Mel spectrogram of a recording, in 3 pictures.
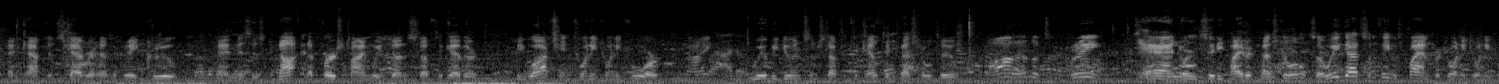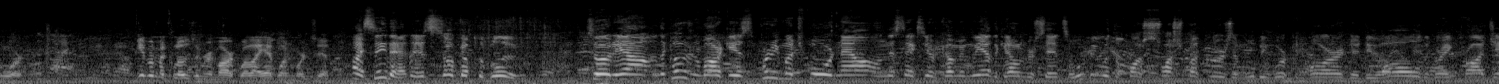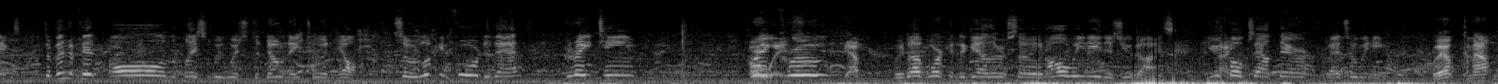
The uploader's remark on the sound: Live on Location at Dicks Wings 2023!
